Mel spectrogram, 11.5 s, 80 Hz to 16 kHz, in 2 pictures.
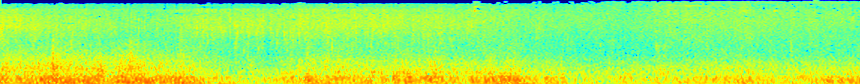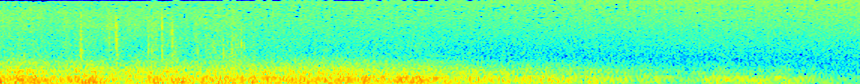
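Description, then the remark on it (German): A heavy thunder crash following a lightning strike on a stormy night rolls out loudly at first, then rumbles on and slowly fades over several seconds, with a steady wash of downpour rain beneath it and no voices. “Eskadron, Ulanderegiment 14, Parole, Prinz Eugen, schmetterte ein Blitz nieder, straßenweit die stürmische Nacht erhellend. Hinter ihm krachte, als risse er den ganzen Himmel mit sich heran.”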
